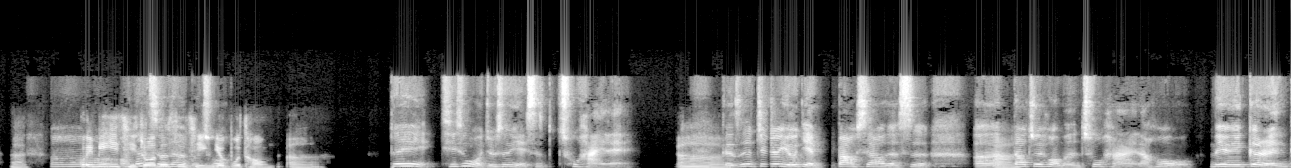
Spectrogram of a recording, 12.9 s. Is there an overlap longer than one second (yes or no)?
yes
